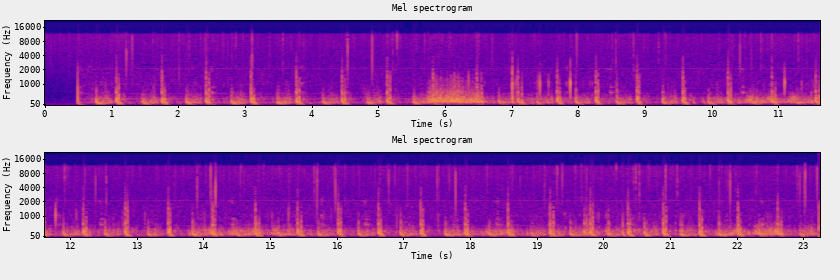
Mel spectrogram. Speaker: tracing number two shows a physiological narrow splitting of the second sound varying with respiration it should be noted that the pulmonary valve closes later than the aortic valve on inspiration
